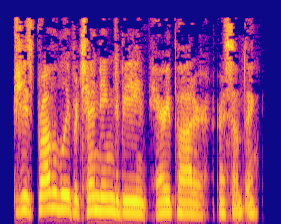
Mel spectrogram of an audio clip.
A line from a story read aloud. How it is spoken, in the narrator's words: Landon said, his voice thick with sleep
